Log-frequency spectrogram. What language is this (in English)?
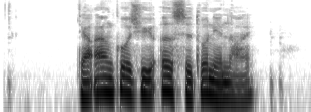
Chinese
